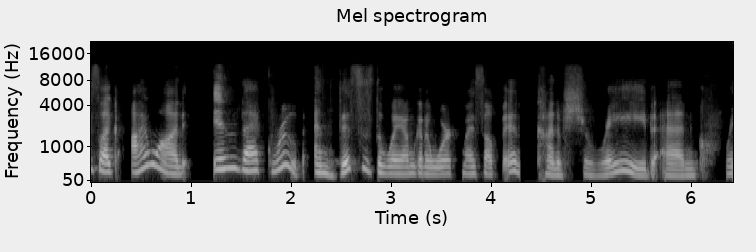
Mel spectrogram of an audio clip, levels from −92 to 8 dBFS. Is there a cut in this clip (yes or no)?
yes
